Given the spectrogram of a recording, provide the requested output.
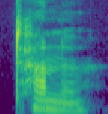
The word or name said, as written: Tanne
